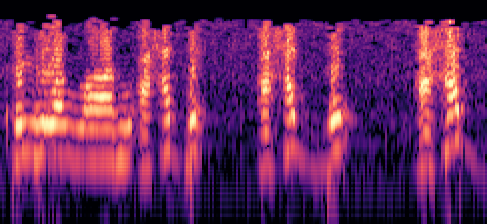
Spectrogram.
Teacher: فعمليا عم ينطقوا دالين لأنه لما عم يطبقوا عم يجيبوا دال ولما عم يفتحوا عم يجيبوا دال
